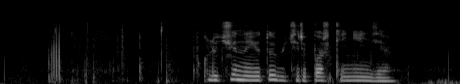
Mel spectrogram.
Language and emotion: Russian, neutral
